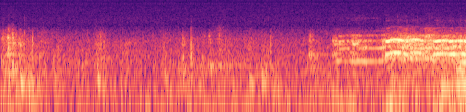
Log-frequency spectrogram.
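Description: A rooster starts crowing near the end, one long, steady crow, over faint scrapes and knocks.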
